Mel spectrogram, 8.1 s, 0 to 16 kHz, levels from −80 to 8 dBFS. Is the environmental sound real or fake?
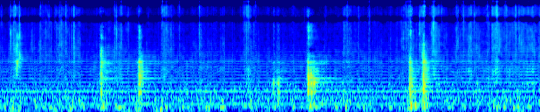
fake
